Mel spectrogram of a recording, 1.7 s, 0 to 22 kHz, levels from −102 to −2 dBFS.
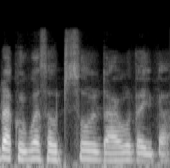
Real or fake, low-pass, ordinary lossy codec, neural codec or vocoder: fake; none; none; codec, 24 kHz, 1 kbps, SNAC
